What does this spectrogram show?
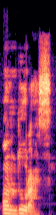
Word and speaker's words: Honduras: think about this one H is always here silent okay therefore I goe if I say Honduras Honduras and would you look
